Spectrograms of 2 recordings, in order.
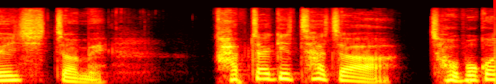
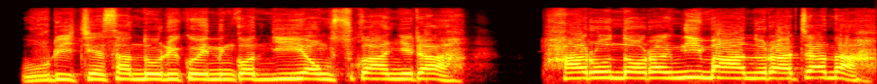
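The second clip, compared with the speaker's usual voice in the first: mother shouting, pitch raised high; angry shout; 4 semitones higher than usual. Acted. Mother shouting her son and daughter-in-law out of the house. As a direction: drive them out with rising fury.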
